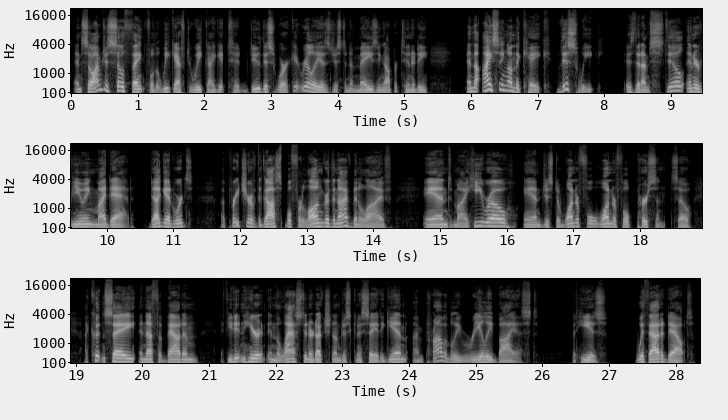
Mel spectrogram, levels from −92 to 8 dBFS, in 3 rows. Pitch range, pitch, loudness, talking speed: 110-150 Hz, 125 Hz, -28 LUFS, 195 wpm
